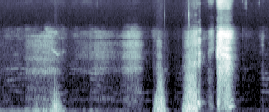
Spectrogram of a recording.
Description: i just sniffed some chhinkni powder and these came out haha, enjoy!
